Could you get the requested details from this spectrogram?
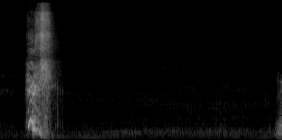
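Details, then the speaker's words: Sneeze induced by chhinkni snuff powder, attempting smaller, quieter sneezes with eyes watering: one sudden, forceful, very wet sneeze with a short voiced burst, then quiet breathing; sneeze. "I kind of failed at small, I think, but it's not quite as loud as as normal."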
